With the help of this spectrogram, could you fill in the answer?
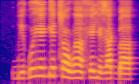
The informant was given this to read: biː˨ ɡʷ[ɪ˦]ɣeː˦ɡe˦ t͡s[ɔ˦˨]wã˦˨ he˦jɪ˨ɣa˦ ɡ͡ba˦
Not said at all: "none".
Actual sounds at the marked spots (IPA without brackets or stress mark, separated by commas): ɪ˦, ɔ˦˨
